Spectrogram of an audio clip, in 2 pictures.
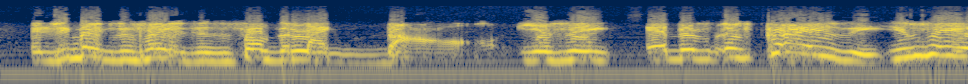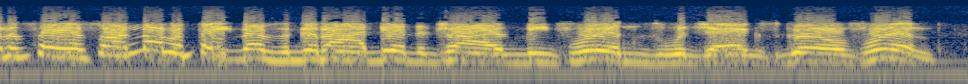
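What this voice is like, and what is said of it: Imitates another person's voice. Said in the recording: “Cosby impersonation? I think it's a pretty good one ... I think it's a great Cosby impersonation”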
